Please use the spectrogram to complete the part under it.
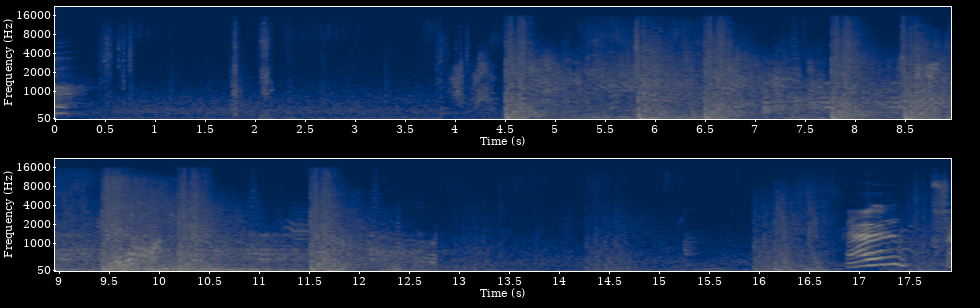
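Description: Shotgun blasts and other weapon fire ring out in the video game Halo: Spartan Assault, loud repeated bursts in the middle stretch among explosions, with a player speaking at times.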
